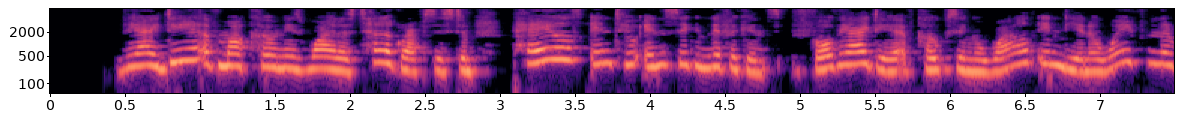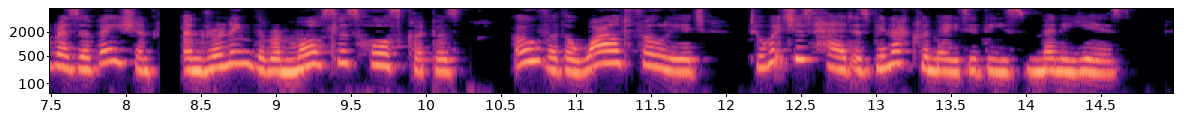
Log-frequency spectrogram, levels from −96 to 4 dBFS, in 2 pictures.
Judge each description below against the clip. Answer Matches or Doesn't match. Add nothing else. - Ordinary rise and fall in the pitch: Doesn't match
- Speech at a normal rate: Matches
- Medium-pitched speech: Doesn't match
